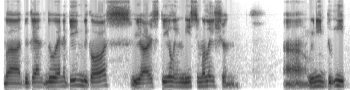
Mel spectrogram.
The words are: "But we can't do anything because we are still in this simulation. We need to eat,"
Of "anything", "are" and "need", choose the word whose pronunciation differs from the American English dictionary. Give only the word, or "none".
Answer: anything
